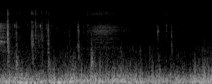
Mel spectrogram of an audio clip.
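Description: Wind buffeting the microphone, a steady low rumble, with a few faint short clicks or knocks.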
